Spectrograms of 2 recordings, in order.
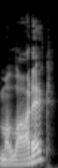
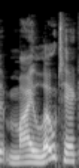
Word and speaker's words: Milotic: people on Reddit were upset that it's not pronounced melodic like melodic instead Milotic is the correct pronunciation they were mostly harping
